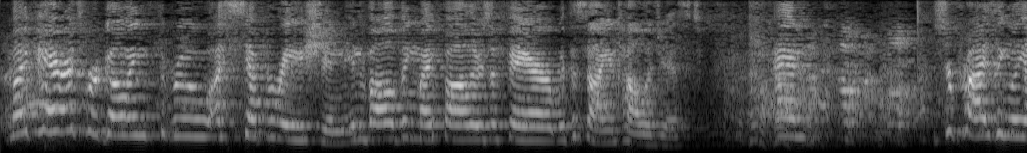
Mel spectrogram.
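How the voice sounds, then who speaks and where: A woman from Queens, New York, reading a scripted comedic story live on stage, with theatrical, deliberate delivery and pauses for punchlines. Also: high voice. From Queens, New York, United States. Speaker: comedy show host and storyteller. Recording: roomy live stage recording, faint noise. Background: audience ambience and faint noise.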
